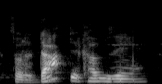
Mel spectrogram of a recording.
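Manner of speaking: ordinary talk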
